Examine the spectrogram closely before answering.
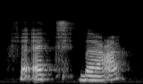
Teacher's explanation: تا پر ہمس ہوا کے ساتھ پڑھیں گے تا کو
